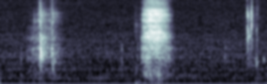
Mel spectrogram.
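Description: Two faint computer mouse clicks, one just after the start and one near the end, with a short hiss between them, over a steady low room noise.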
